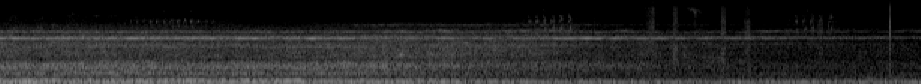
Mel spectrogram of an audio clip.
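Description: Norfolk Southern freight train moving away down the line, its low rumble fading steadily, with a steady thin high tone over it.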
